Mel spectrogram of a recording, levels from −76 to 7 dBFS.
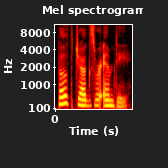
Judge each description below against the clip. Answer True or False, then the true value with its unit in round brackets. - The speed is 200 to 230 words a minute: True (205 wpm)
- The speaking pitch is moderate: False (215 Hz)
